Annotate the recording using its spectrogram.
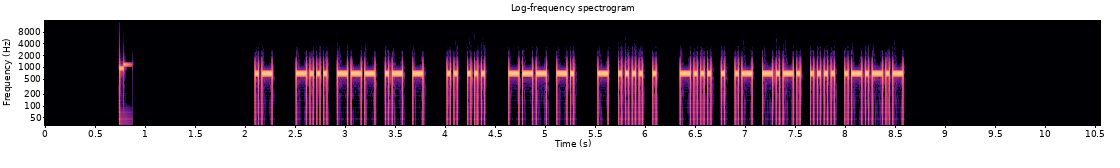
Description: Morse code, heard as a keyed tone, about 34 wpm, 700 Hz. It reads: A BOAT IS ON THE BEACH.
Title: Sentences from Top 1500 Words 35wpm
